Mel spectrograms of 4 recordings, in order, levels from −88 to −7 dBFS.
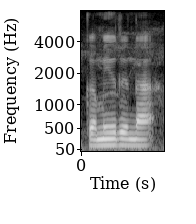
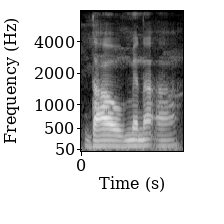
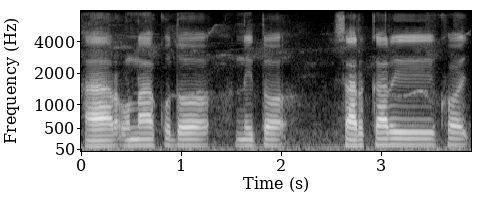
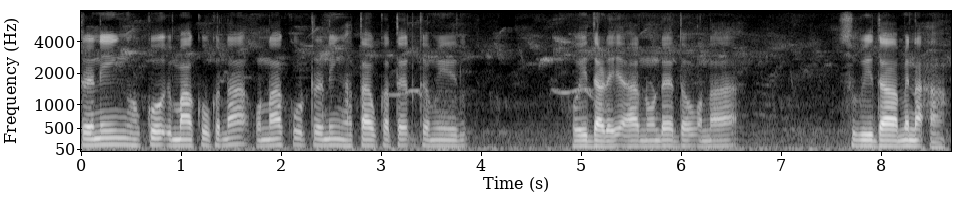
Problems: background sounds at intervals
